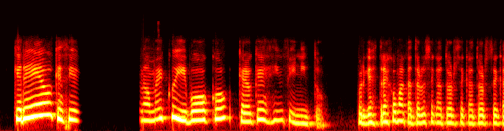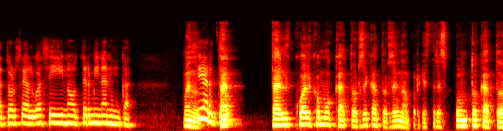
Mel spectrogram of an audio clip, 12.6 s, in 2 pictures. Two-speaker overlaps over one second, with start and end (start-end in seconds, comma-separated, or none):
none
